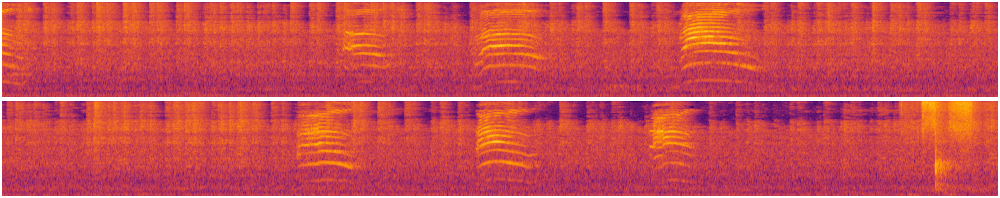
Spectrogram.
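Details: A cat meows about six times at irregular gaps of roughly two to six seconds. Each meow is arched, rising then falling, over a steady low background hum, and there is a sharp click at the end.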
